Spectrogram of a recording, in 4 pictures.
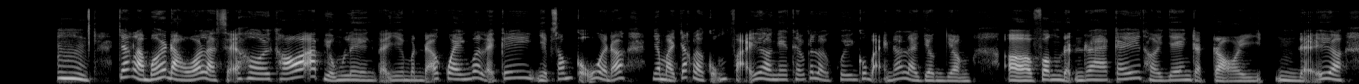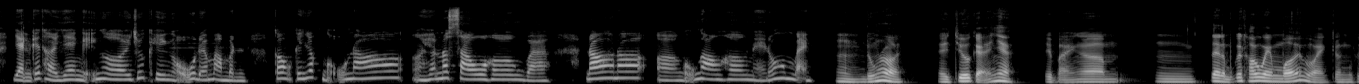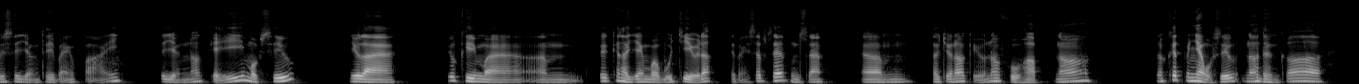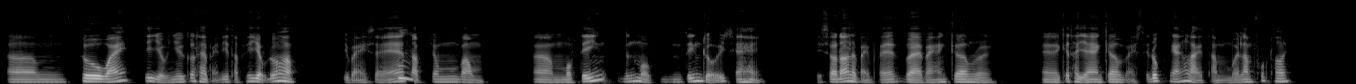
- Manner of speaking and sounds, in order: tsk; alarm; tapping; other background noise; "làm" said as "ừn"
- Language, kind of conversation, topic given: Vietnamese, advice, Vì sao tôi vẫn mệt mỏi kéo dài dù ngủ đủ giấc và nghỉ ngơi cuối tuần mà không đỡ hơn?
